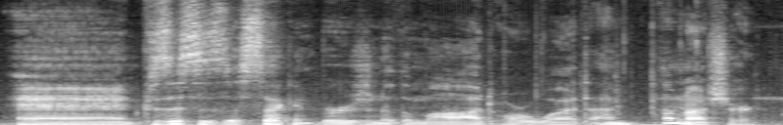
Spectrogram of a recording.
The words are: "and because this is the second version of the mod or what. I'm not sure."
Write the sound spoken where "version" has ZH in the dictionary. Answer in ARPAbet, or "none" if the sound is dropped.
ZH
